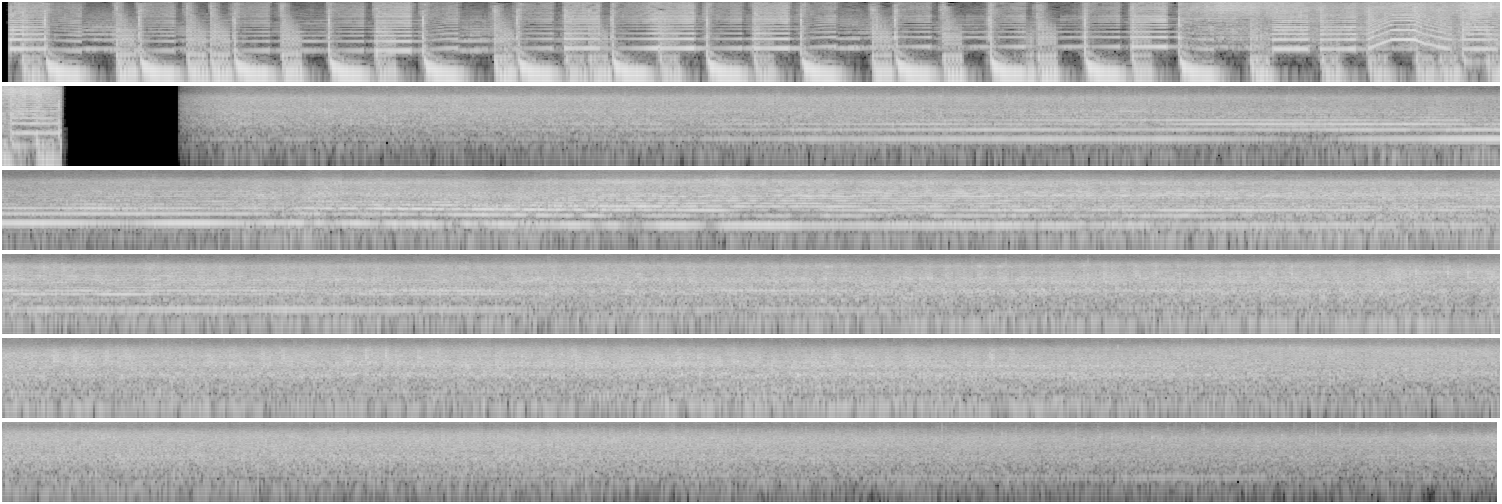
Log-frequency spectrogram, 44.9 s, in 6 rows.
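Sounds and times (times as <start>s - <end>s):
locomotive horn: 0.0s - 7.8s, 8.8s - 38.5s, 41.2s - 44.6s
heavy rain: 8.4s - 44.9s
train coaches rushing past: 8.5s - 44.9s.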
